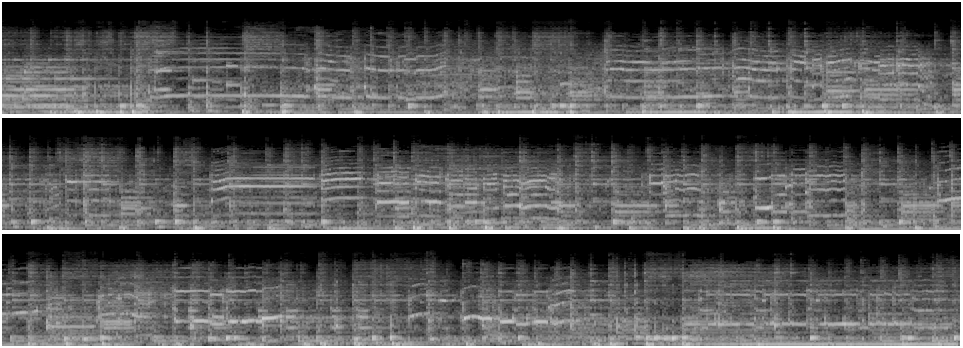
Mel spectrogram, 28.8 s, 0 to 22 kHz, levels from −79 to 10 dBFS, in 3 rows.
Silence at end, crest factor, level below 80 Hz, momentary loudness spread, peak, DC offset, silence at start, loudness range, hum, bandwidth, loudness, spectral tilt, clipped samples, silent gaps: 0 s; 16 dB; -28 dBFS; 6 LU; 0 dBFS; under 0.1%; 0 s; 3 LU; none; 11 kHz; -17 LUFS; -5.5 dB/octave; under 0.1%; none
